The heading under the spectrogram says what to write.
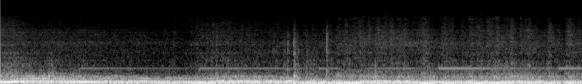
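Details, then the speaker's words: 5th-gen Camaro with long-tube headers, after a new starter setup to fix heat-soaked hard starts, restarted hot after about 40 minutes of driving: quick catch into a deep even rumble, no drawn-out cranking or stumble; hot start fixed. "seems like everything's good i feel like it worked i'm happy with that start it up just like it did before starts up easy i think we got a winner"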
